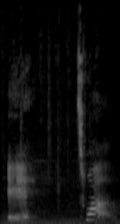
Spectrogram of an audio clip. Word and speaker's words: étoile: Étoile.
